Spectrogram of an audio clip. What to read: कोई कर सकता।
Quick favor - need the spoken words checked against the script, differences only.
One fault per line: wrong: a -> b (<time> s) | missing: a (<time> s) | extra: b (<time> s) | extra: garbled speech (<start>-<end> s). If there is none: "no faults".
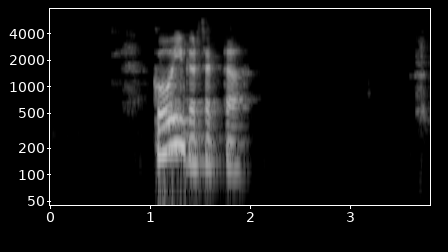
no faults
